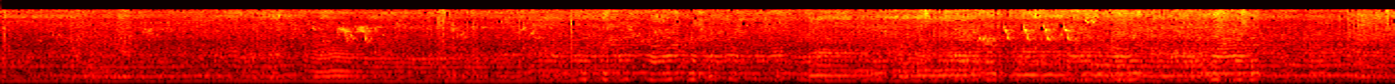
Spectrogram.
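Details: Honey bees carrying pollen, a continuous rich drone of stacked humming tones, some gliding up and down as bees approach and pass, with soft fluttery ticks above.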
